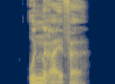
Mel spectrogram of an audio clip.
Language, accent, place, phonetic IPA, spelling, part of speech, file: German, Germany, Berlin, [ˈʊnʁaɪ̯fə], unreife, adjective, De-unreife.ogg
- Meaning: inflection of unreif: 1. strong/mixed nominative/accusative feminine singular 2. strong nominative/accusative plural 3. weak nominative all-gender singular 4. weak accusative feminine/neuter singular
